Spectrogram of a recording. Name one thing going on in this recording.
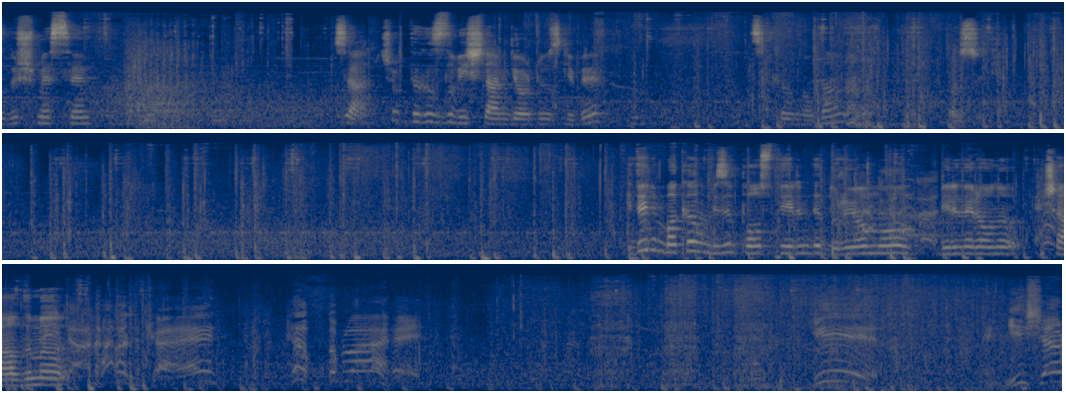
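Horse hooves clop steadily on a dirt path.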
